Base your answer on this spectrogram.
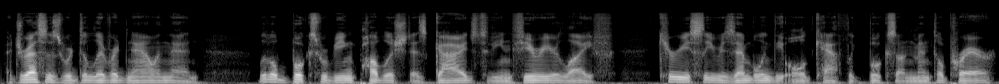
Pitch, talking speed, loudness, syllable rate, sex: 85 Hz, 155 wpm, -20 LUFS, 5.2 syllables/s, male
